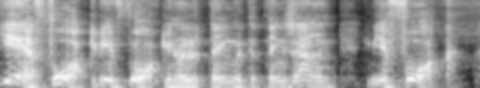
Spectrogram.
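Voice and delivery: a brash New Yorker spelling it out; pushy Brooklyn accent. Retold or imitated. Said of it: "Guy from Brooklyn".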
